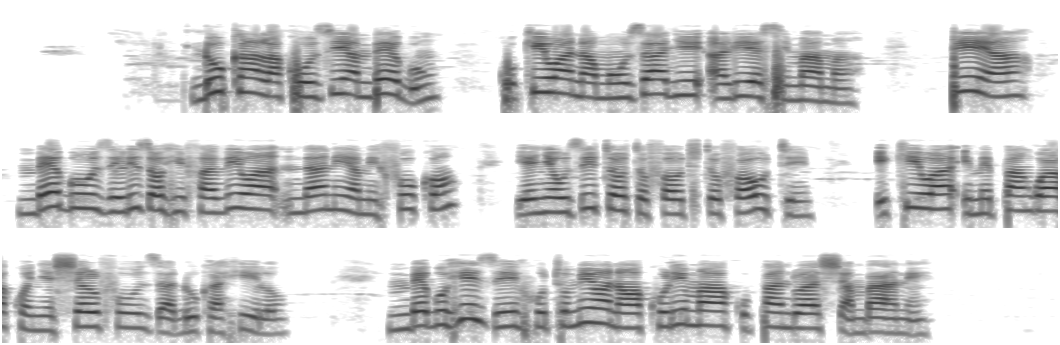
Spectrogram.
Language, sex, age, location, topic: Swahili, female, 36-49, Dar es Salaam, agriculture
